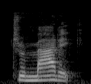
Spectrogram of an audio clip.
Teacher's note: dramatic 这个 t 的发音美音更多会弹出来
